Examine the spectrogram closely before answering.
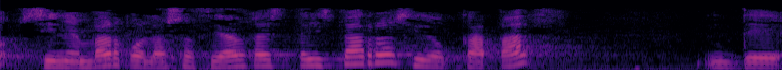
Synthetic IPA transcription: sinẽ̞mbaɾɣo̞laso̞θjeðaðɣast̪ajst̪aroasiðo̞kapaθ | ðe̞

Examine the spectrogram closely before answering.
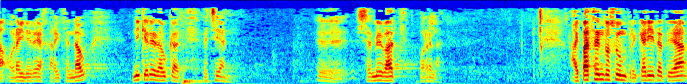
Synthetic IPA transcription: ʔo̞ɾajne̞ɾe̞ʝarajt͡se̞nd̪aw | nike̞ɾe̞ðawkat̪e̞t͡se̞an | se̞me̞β̞at̪o̞re̞la | ajpat͡se̞nd̪usumpɾe̞kaɾie̞t̪at̪e̞a

